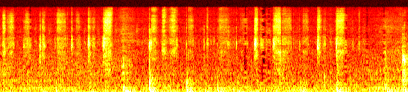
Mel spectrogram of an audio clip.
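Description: Felt-tip pen writing on paper: faint, irregular scratching strokes.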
